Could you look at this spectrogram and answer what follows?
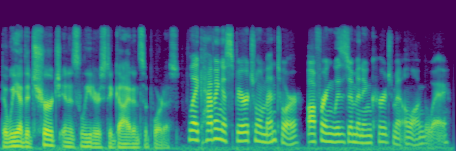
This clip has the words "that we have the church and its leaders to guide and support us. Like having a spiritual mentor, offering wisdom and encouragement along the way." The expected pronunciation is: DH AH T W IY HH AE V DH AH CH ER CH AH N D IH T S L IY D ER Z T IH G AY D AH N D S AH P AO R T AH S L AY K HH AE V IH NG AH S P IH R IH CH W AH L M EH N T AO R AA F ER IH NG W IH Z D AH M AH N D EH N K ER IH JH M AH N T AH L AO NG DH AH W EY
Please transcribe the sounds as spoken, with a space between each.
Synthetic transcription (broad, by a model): DH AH T W IY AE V DH AH CH ER CH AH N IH T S L IY D ER Z T IH G AY D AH N S AH P AO R T AH S L AY K HH AE V IH NG AH S P IH R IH CH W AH L M EH N T AO R AA F ER IH NG W IH Z D AH M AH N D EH N K ER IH JH M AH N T AH L AO NG DH AH W EY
